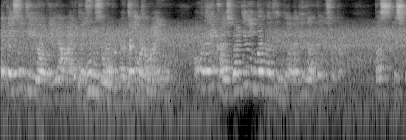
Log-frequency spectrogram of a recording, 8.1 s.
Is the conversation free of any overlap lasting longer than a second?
No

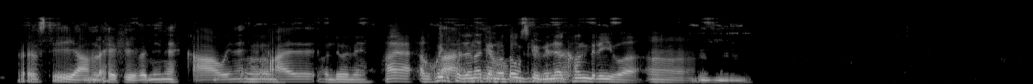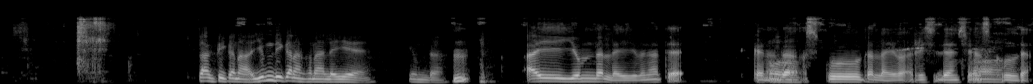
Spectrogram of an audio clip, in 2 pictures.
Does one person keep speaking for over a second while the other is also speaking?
Yes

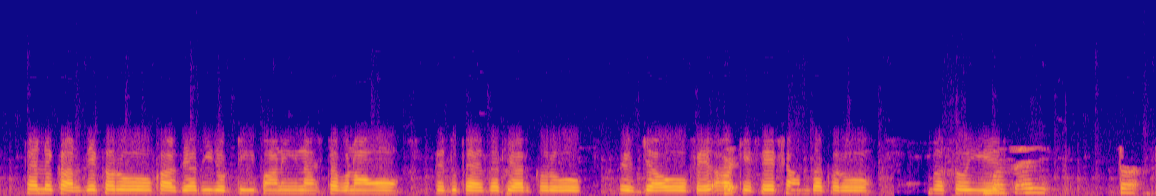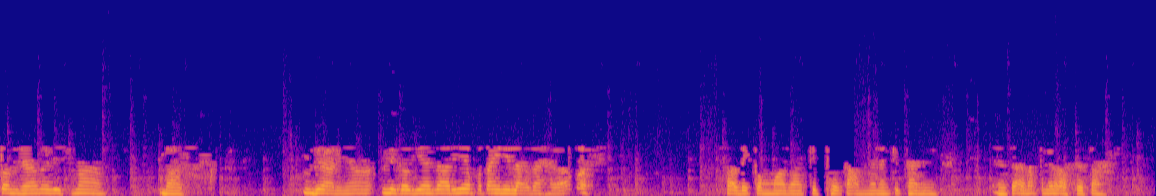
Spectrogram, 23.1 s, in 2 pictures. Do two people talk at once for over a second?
No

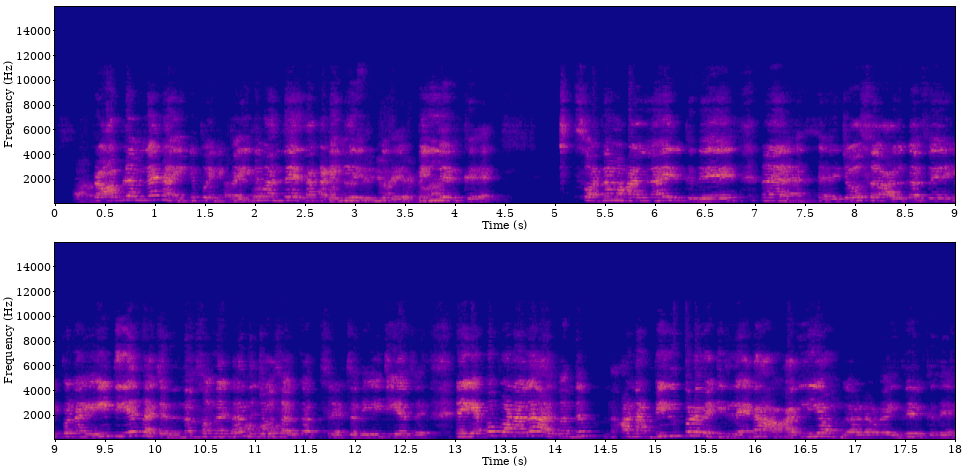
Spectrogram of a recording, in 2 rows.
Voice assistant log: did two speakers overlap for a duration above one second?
Yes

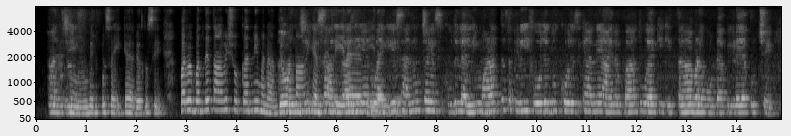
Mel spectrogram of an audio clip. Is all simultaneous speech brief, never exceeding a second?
No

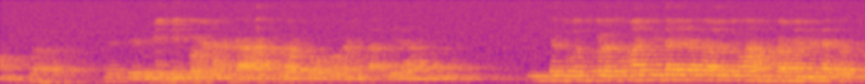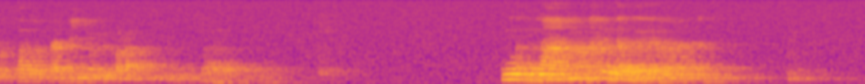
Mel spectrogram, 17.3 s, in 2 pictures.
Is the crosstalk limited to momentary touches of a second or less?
No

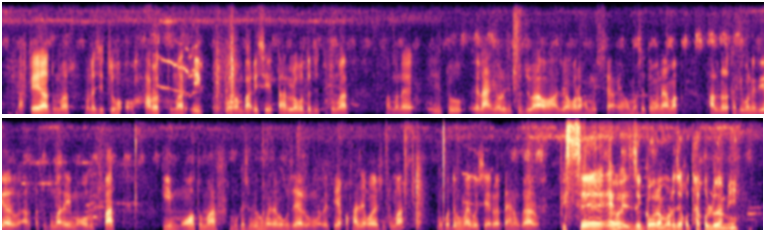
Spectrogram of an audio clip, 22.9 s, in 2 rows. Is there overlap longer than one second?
No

